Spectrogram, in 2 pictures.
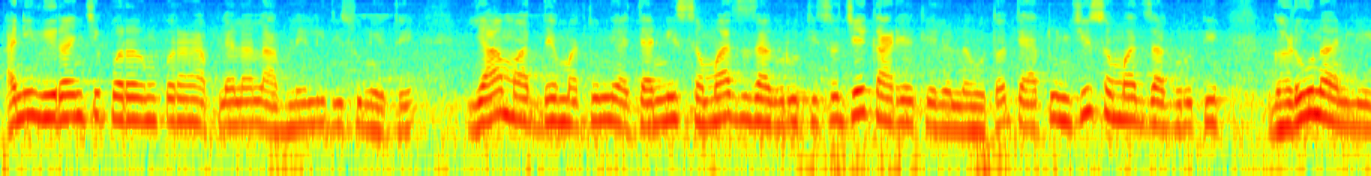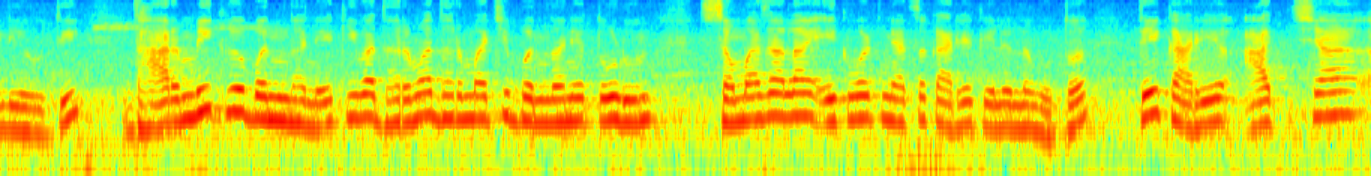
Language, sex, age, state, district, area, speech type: Marathi, male, 30-45, Maharashtra, Wardha, urban, spontaneous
